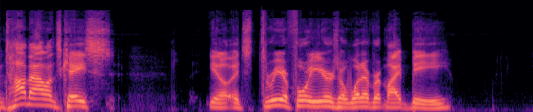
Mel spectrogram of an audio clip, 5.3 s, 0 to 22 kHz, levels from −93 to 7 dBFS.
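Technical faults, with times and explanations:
0.91–1.23 s, repeated packet loss (robotic sound): eight short holes of 20 ms each, 160 ms in total, were patched by stretching the preceding sound, so half this span is concealed. It sounds choppy. A spectrogram shows repeated, smeared frames with blurred harmonics.
2.99–3.21 s, lost packet rebuilt from error correction: between "know it's three or" and "or whatever it might", about 120 ms was rebuilt from low-bitrate copies, which fits six 20 ms frames. There is no gap, but the sound turns rougher and noisier. The waveform stays continuous, while the spectrogram looks grainier and hazier there.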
